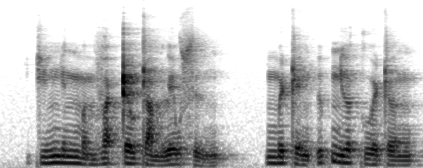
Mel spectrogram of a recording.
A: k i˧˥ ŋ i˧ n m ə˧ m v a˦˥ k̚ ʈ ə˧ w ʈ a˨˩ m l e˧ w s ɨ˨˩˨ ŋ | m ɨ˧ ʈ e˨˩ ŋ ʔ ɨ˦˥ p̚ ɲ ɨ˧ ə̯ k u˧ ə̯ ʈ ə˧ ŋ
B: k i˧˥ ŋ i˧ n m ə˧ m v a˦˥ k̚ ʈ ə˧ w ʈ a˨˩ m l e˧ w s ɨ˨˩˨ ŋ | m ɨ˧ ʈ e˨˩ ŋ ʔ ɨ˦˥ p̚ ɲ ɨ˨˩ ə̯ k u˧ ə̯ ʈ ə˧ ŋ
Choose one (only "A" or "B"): A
